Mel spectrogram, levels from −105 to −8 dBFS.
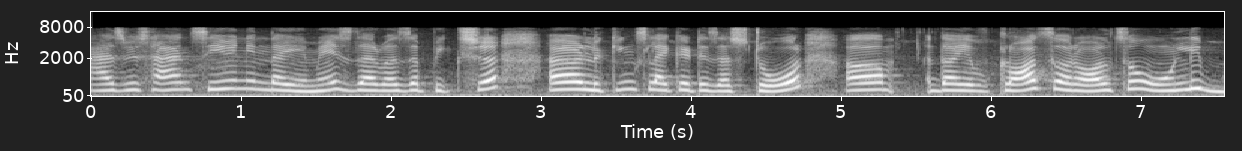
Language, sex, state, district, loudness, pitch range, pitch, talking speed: English, female, Chandigarh, Chandigarh, -16 LUFS, 265-315 Hz, 285 Hz, 165 wpm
